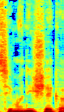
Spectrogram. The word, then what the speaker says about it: Simonischek: Die Simonischek, das wird ja in Slowenien Simonischek ausgesprochen, wird auch nicht mit SCH geschrieben, sondern mit einem S und einem Häkchen drauf.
